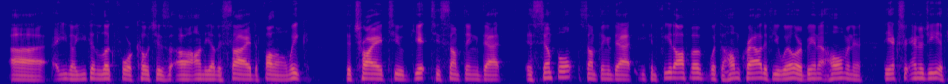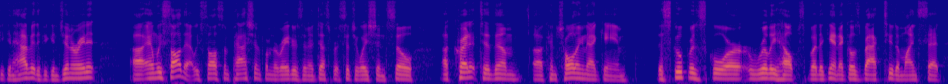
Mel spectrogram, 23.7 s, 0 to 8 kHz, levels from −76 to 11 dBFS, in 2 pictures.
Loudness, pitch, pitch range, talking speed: -32 LUFS, 125 Hz, 115-135 Hz, 245 wpm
